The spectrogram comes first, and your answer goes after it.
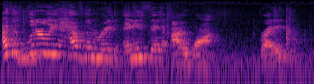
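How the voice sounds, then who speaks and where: Amid audible room echo, a woman with a high pitch uses a raised, projected voice and very wide pitch swings. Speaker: teacher. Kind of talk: presentation. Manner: fast.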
